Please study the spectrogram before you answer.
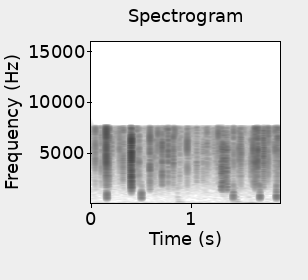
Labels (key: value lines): label: biophony, knock
recorder: SoundTrap 300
